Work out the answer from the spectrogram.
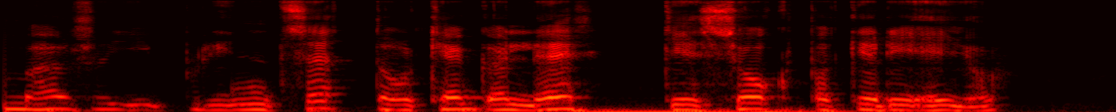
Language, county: Lithuanian, Vilnius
